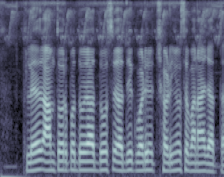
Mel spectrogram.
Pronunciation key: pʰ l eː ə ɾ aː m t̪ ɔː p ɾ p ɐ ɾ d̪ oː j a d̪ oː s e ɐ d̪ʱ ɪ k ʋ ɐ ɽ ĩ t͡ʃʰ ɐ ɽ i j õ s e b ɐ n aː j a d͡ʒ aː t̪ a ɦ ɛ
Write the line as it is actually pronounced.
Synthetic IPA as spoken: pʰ l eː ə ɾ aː m t̪ ɔː ɾ p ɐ ɾ d̪ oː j a d̪ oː s e ɐ d̪ʱ ɪ k ʋ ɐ ɽ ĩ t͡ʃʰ ɐ ɽ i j õ s e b ɐ n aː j a d͡ʒ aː t̪ a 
